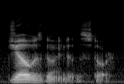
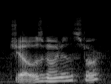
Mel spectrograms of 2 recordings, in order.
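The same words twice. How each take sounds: First: It has the pitch contour of a statement. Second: It has the pitch contour of a question. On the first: It tells a fact. "take this the statement" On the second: It asks whether it is true. "I can turn it into a question just by saying"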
